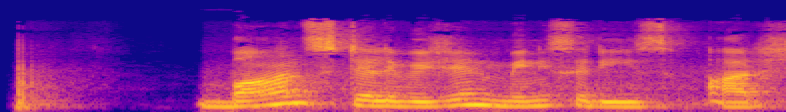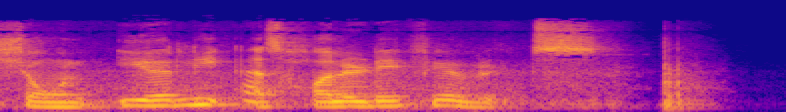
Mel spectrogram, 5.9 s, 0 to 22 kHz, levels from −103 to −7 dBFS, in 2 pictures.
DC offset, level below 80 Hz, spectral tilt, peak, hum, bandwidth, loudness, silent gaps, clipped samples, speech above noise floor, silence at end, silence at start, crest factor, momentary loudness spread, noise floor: under 0.1%; -60 dBFS; -4.5 dB/octave; -4 dBFS; none; 12.5 kHz; -21 LUFS; none; under 0.1%; 38 dB; 0.3 s; 0.05 s; 18 dB; 13 LU; -59 dBFS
